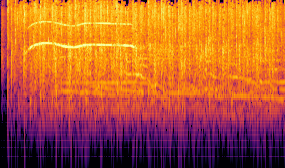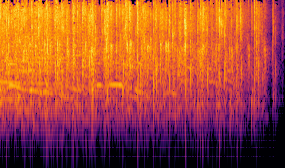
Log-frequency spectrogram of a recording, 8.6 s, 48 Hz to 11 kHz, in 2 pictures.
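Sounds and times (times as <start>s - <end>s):
large applause: 0.0s - 8.5s
large crowd cheering: 0.0s - 8.5s
whistling: 0.4s - 2.3s.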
